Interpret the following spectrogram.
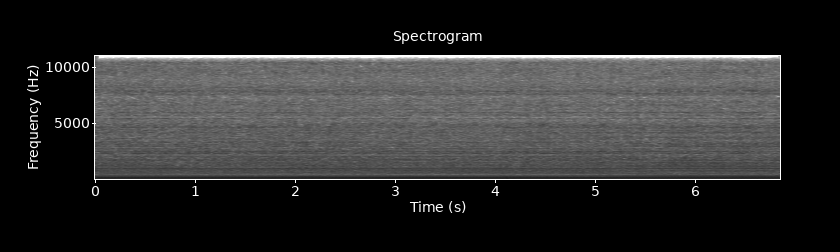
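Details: Briggs & Stratton Storm Responder generator repowered with a 10 HP Briggs engine, under load testing: steady governed drone with a fast, even chatter from the starter assembly rattling on the engine, not the engine itself.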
